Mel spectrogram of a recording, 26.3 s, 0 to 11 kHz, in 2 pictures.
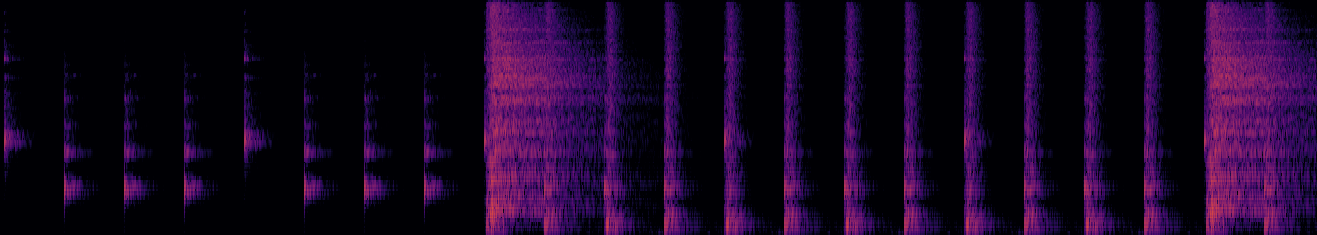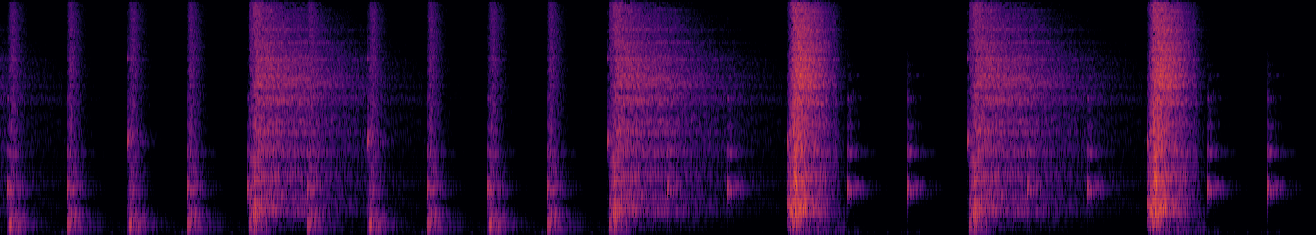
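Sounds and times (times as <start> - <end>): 
cymbals in triplet rhythm: 4.9 - 21.6, 22.9 - 25.2.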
